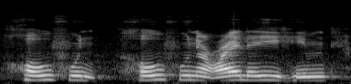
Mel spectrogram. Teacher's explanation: تنوین کے بعد عین حرف حلقی میں سے ہے نا، تو یہاں پہ ہم نے تنوین کو ظاہر کر کے پڑھنا ہے ۔ خوف، خوف علیہم، عین کے اوپر سنگل زبر جلدی سے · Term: اظہار حلقی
